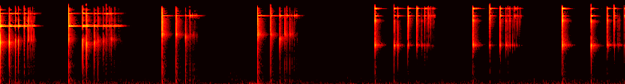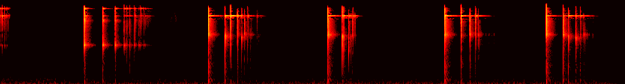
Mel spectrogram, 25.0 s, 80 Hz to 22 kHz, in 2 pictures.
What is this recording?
bullet shells - single - consolidated
Dropping single bullet shells onto concrete from a height of 25cm.
Recorded with a Tascam DR-40 in the A-B microphone position.
ammunition, bullet, bullet-shell, clink, ding, gun, metal, metallic, shell, shells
